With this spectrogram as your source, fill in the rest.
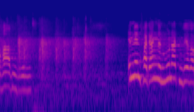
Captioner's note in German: Beifall bei der FDP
